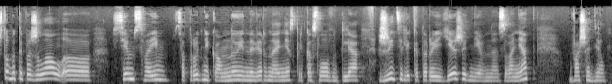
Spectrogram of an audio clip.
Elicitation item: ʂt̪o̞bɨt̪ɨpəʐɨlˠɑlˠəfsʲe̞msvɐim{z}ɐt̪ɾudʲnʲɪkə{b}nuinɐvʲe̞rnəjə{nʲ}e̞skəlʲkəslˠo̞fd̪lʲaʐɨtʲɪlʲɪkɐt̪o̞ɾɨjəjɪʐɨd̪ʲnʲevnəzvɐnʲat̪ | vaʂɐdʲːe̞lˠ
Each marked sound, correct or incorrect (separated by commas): incorrect, incorrect, correct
